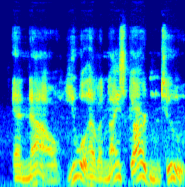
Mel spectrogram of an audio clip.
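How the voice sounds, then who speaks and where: A put-on character voice at a moderate pace. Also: man, fairly high pitch for a man. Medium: read story. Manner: calm, reassuring.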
